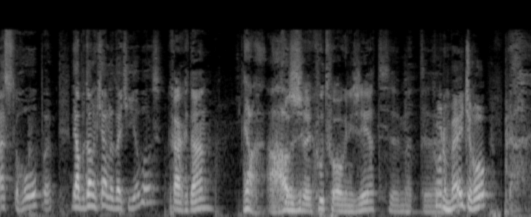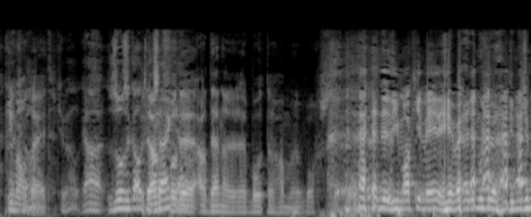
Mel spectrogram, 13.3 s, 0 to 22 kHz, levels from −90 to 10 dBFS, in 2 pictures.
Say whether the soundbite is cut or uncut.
uncut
